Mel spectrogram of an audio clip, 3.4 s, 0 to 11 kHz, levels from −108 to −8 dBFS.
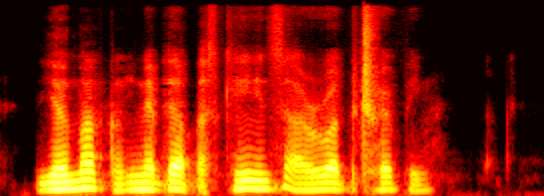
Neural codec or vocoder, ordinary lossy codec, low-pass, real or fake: codec, 16 kHz in and 24 kHz out, 0.4 kbps, LongCat-Audio-Codec, four codebook decoder; AAC, 48 kbps; 9.9 kHz; fake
